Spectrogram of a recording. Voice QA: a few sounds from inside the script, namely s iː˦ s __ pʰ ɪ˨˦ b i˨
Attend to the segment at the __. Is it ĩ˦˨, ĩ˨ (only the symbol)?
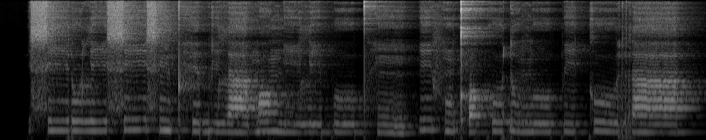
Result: ĩ˦˨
